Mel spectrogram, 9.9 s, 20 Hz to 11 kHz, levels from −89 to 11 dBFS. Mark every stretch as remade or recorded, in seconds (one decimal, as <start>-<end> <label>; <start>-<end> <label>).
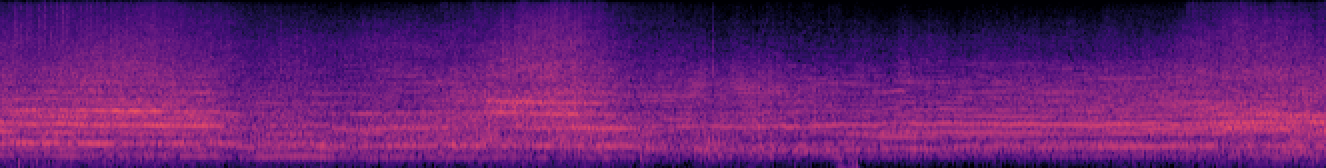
0.0-3.3 recorded; 3.3-4.6 remade; 4.6-5.6 recorded; 5.6-6.3 remade; 6.3-8.9 recorded; 8.9-10.0 remade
